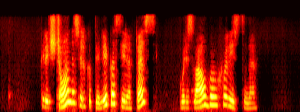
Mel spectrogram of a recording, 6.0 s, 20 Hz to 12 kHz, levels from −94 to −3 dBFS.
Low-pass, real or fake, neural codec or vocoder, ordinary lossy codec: 7.2 kHz; fake; codec, 16 kHz, 0.5 kbps, X-Codec, HuBERT features, trained on general audio; AAC, 32 kbps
